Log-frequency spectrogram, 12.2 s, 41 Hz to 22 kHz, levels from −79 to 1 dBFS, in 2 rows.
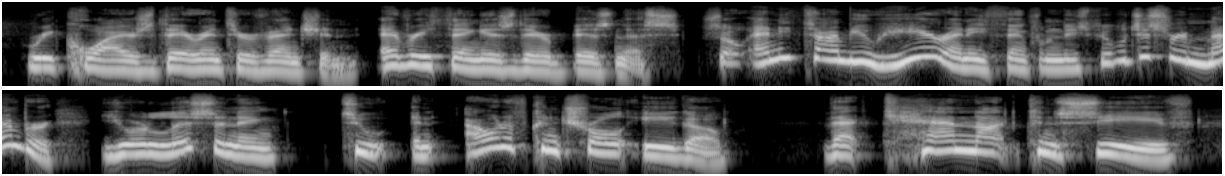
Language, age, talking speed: English, 50-69, 130 wpm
